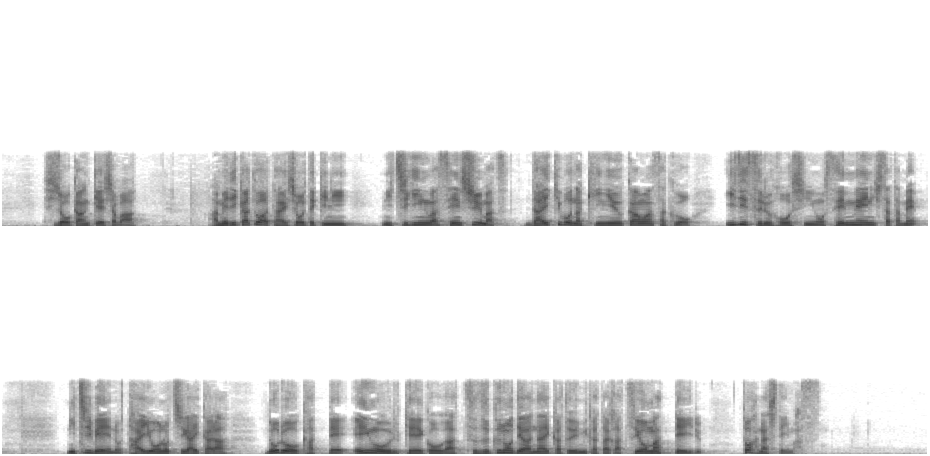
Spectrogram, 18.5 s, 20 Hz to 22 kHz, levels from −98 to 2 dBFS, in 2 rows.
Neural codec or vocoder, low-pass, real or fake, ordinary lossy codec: none; 7.2 kHz; real; none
